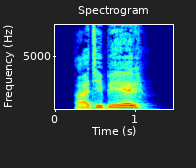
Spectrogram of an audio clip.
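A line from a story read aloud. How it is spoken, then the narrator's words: Much louder, growling. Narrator (Russian): произнес Аслан гораздо громче, и в голосе его слышалось рычание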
